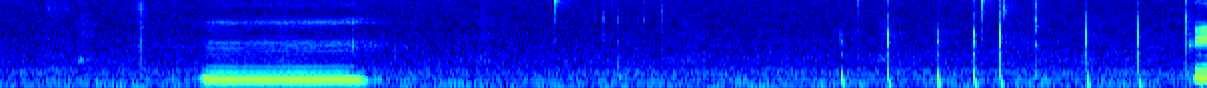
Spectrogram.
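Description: A person hums a short, flat 'mm' of under a second. Then comes a quick run of light clicks: a stylus tapping on a tablet screen while writing a word by hand.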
